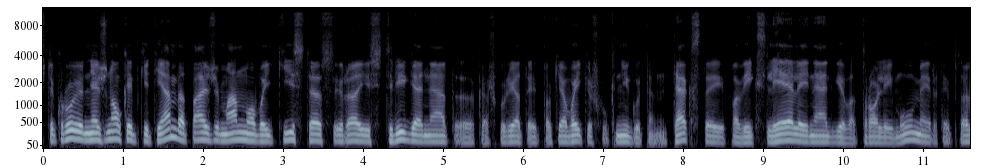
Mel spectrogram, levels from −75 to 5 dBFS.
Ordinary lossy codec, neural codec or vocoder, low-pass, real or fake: Opus, 24 kbps; none; 10.8 kHz; real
